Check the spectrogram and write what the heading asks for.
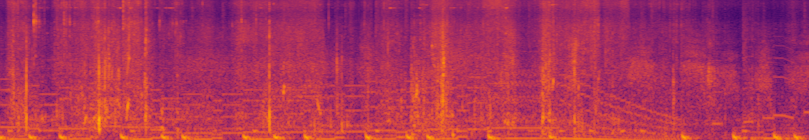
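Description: Background music with held notes, over the rustle and soft knocks of a laptop being slid into a nylon backpack's padded laptop compartment.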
